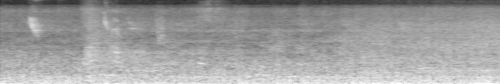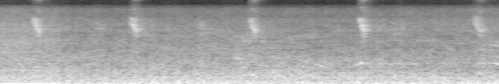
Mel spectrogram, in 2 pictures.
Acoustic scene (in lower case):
residential area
